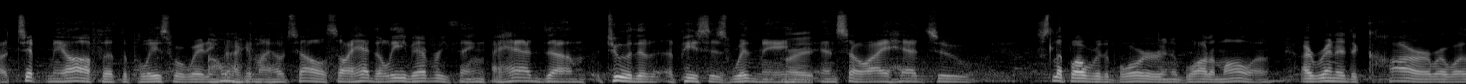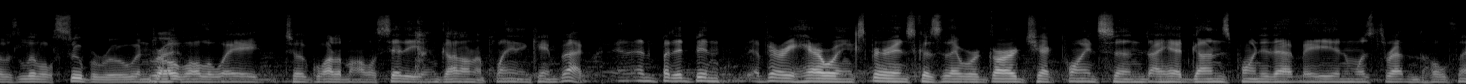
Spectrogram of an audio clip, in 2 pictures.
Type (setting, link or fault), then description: setting, busy venue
